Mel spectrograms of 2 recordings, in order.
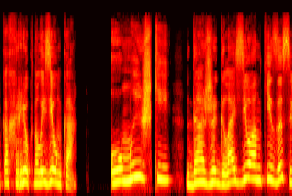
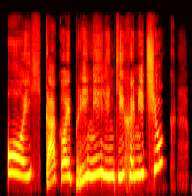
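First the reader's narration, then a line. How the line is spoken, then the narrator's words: Squeaky. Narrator (Russian): пропищала она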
